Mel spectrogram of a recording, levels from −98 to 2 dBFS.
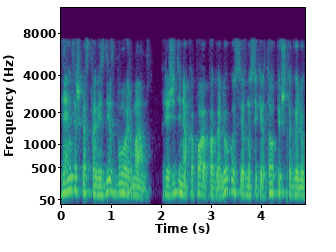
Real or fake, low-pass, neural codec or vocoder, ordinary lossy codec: real; 7.2 kHz; none; MP3, 64 kbps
